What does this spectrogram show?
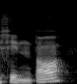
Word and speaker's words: Sinta: istri Rama itu Sita sedangkan dalam jawab baru pengucapannya diseragamkan Shinta menjadi Shinto istri ramai itu Sita menjadi Shinto juga ya Jadi kalau Jawa Baru nama wuku dan nama apa top istri ramai itu sama-sama disebut Shinto kalau Jawa kuno beda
